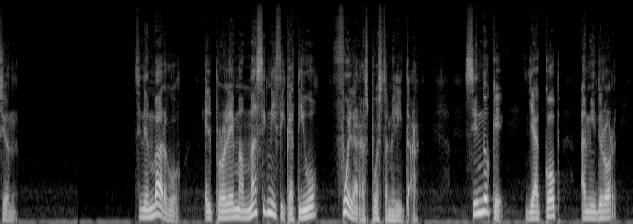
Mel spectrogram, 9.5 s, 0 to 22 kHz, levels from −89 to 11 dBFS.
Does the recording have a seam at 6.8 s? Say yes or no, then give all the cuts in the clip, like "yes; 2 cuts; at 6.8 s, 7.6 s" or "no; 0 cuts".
yes; 2 cuts; at 1.9 s, 6.8 s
